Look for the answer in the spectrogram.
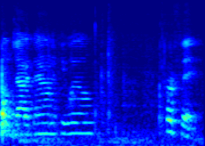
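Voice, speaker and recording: A man's voice: a little high, monotone, moderate pace. A man running a tabletop game as game master, upbeat and laughing, repeating the players' answers back to them. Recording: echoey room, distant mic, noisy.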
